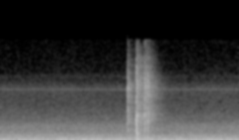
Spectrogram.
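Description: A quick cluster of two or three sharp clicks about a second and a half in, over a steady low hum.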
